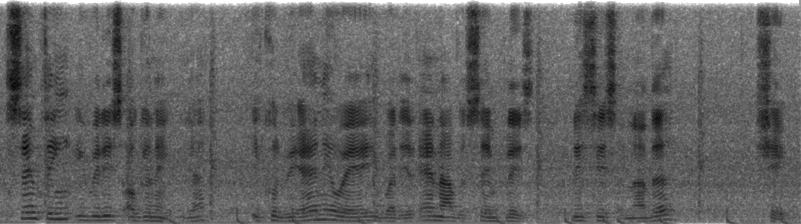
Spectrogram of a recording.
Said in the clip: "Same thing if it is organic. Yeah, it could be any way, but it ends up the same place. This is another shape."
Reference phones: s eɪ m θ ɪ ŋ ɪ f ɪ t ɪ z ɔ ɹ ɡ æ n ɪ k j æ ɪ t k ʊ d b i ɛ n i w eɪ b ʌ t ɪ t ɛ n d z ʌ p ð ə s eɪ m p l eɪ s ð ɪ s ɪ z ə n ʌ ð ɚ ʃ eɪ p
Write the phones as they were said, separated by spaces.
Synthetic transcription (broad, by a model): s eɪ m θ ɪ ŋ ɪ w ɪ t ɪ s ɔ ɡ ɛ n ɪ k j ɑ ɪ t k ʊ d b i ɛ n i w eɪ b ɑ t ɪ t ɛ n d ɑ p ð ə s eɪ m p l eɪ s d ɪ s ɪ s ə n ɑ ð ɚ ʃ eɪ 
